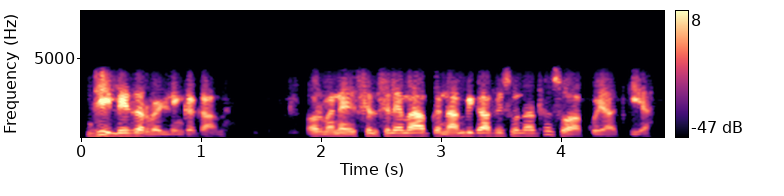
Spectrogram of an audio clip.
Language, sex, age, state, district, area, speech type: Urdu, male, 18-30, Uttar Pradesh, Aligarh, urban, conversation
